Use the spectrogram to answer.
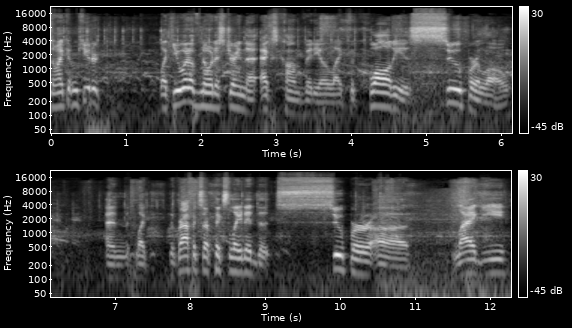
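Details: Male speaker who says he stutters a lot, giving casual commentary over gameplay; word repetitions are heard. Finding: stuttering.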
